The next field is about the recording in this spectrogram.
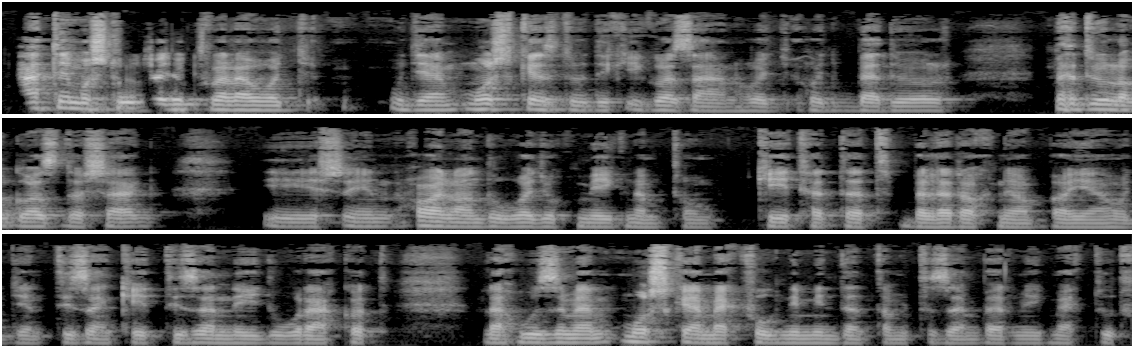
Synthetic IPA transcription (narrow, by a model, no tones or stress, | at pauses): haːt̪eːmmo̞ʃt̪uːɟʋɒɟo̞kʋɛlɛho̞ɟ | uɟɛmo̞ʃt̪kɛzd̪øːd̪ikiɡɒzaːnɦo̞ɟho̞ɟbɛd̪øːl | b̥ɛd̪ølɒɡɒzd̪ɒʃaːɡ | eːʃeːnhɒjlɒnd̪oːvɒɟo̞kmeːɡnɛmt̪uomkeːt̪hɛt̪ɛt̪bɛlɛɾɒkniɒbːɒijɛnɦo̞ɟeːnt̪izɛŋkeːt̪ːizɛnːeːɟoːɾaːkɒt̪lɛhuːznimɛmo̞ʃt̪kɛlmɛkfo̞ɡnimind̪ɛnt̪ɒmit̪ɒzɛmbɛrmeːɡmɛk̚t̪ut̪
